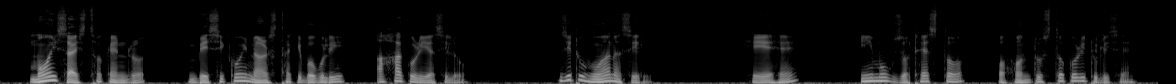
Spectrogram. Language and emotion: Assamese, sad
